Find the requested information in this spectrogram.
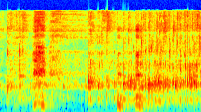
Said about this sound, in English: I'm going to pour my tea, because I made a tea before I arrived. I thought I'd drink one earlier.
